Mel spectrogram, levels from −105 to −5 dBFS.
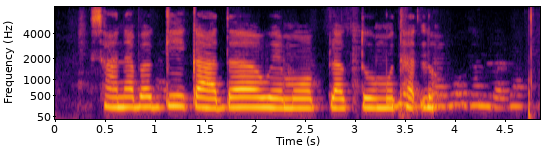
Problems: low volume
